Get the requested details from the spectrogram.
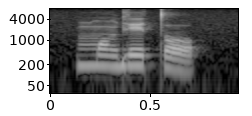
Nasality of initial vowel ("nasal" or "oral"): nasal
